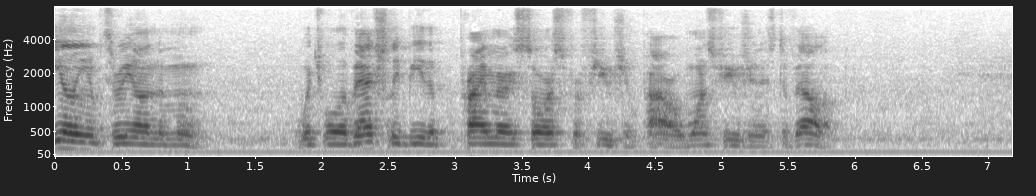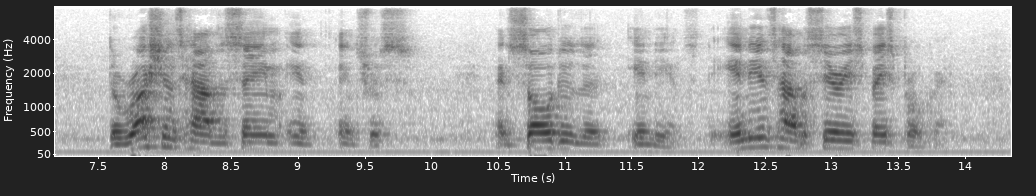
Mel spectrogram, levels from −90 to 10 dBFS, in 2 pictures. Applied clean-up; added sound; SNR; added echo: none; none; none; none.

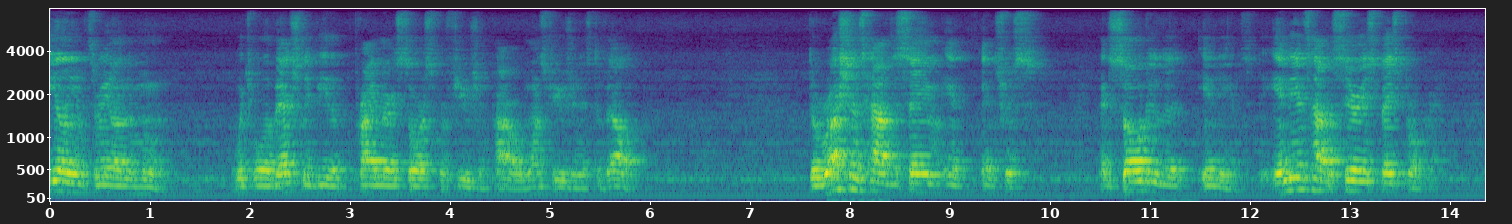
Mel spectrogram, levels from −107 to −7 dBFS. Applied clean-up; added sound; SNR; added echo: none; none; none; reverberation time 0.7 s.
